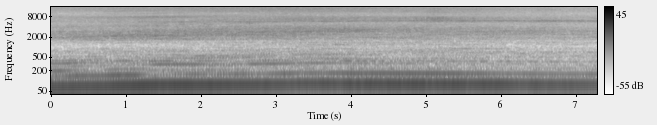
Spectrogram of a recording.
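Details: 2019 John Deere Gator XUV 865R diesel after new synchronous drive belt replaced burnt factory belt (jerky in high range, ~600 miles): steady deep engine drone, smooth even drive tone, no jerks or slipping surges; belt drive pulling cleanly.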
